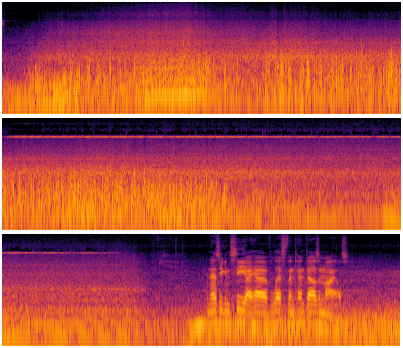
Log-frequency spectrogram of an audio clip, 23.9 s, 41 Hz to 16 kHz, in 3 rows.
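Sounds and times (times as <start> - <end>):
car engine and road noise: 0.0 - 23.9
brakes squealing high-pitched: 7.7 - 20.2.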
